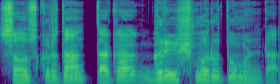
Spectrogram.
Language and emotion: Goan Konkani, neutral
